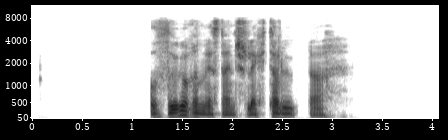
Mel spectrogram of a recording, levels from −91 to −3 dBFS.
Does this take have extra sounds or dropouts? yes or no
no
